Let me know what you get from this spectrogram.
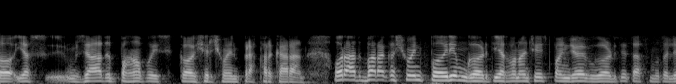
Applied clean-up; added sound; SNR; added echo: none; none; none; none.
